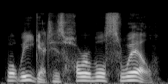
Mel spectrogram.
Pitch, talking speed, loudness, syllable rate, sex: 155 Hz, 215 wpm, -16 LUFS, 5.2 syllables/s, male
